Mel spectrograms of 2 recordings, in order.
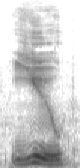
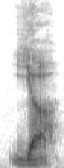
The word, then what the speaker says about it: you: So in the classroom, your teacher probably uses the classic classroom pronunciation, you, but in real life, native speakers of English don't often say you. Instead, they say ya.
